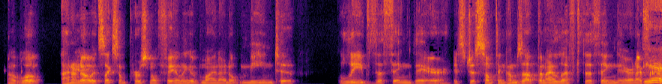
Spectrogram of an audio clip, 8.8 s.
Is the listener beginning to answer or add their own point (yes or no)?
yes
